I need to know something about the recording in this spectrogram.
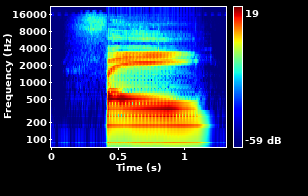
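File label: "fei", Chinese; Nihao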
